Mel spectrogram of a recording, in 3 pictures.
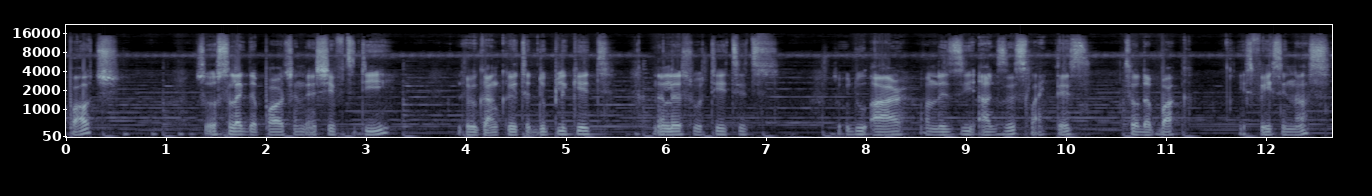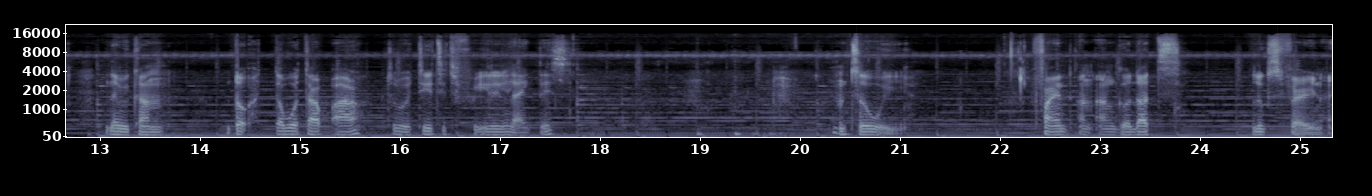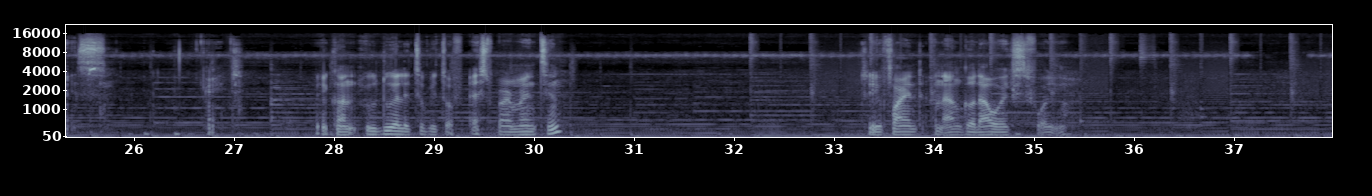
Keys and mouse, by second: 0.4-0.8 shift+middle drag, 1.0 shift+middle click, 2.9 shift+d, 4.8-5.4 drag, 5.9 drag, 7.8 r, 8.4 z, 13.6 r, 13.8 r, 19.2-19.5 middle drag, 19.7 r, 19.9 r, 22.6 r, 22.8 r, 26.3 shift+middle click, 27.2 r, 27.4 r, 29.6-32.0 typing, 33.6-35.0 drag, 35.5 r, 35.7 r.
